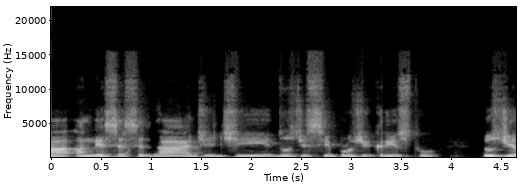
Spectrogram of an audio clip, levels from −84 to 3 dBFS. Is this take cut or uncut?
uncut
